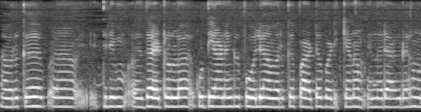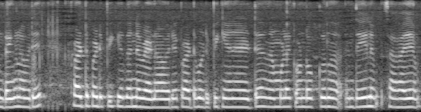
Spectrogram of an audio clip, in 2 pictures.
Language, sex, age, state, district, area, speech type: Malayalam, female, 30-45, Kerala, Kollam, rural, spontaneous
